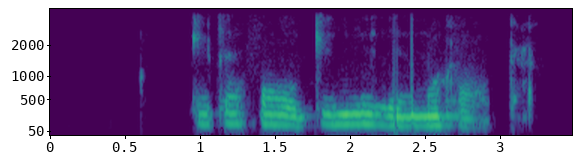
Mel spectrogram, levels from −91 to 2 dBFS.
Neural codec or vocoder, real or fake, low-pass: codec, 24 kHz, 3 kbps, HILCodec; fake; 3.6 kHz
